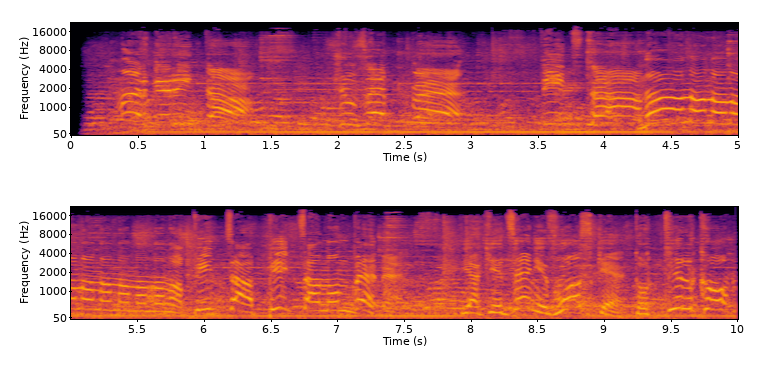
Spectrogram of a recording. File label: polish voiceover Commercials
